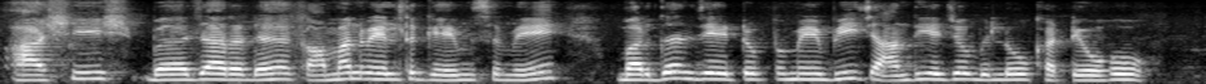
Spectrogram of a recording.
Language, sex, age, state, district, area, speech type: Sindhi, female, 60+, Gujarat, Surat, urban, read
